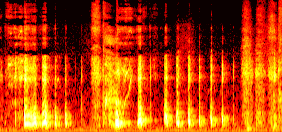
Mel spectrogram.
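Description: A man laughing in repeated bursts, with a quick run of short laughs about three seconds in.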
